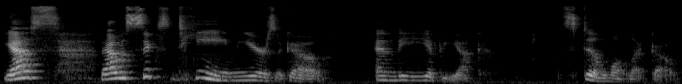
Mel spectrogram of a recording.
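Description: A woman's voice: medium pitch, big pitch swings, slow pace, fairly bright tone. A woman reading children's poems aloud in a playful, giggly way. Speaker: poetry reader.

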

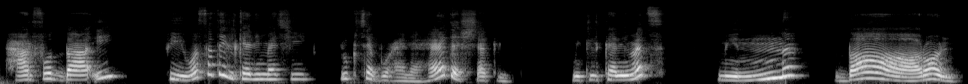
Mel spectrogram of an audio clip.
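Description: Slow, patient woman teaching small children. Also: a little high, big pitch swings, warm tone, husky. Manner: slow and patient, syllable by syllable, asking children to repeat. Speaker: kindergarten teacher. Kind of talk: online phonics lesson for young children.

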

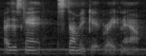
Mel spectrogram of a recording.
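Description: A woman's voice: deep voice, sing-song, moderate pace, roomy sound, over loud music. A woman giving a candid update vlog, hesitant with many fillers and eating while she talks. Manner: eating and chewing while talking. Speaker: vlogger.

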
